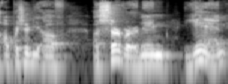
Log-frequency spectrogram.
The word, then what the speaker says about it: Jan: of a server named Yan it's Jan spelled j-a-n but he pronounced it as Yen and uh he gave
